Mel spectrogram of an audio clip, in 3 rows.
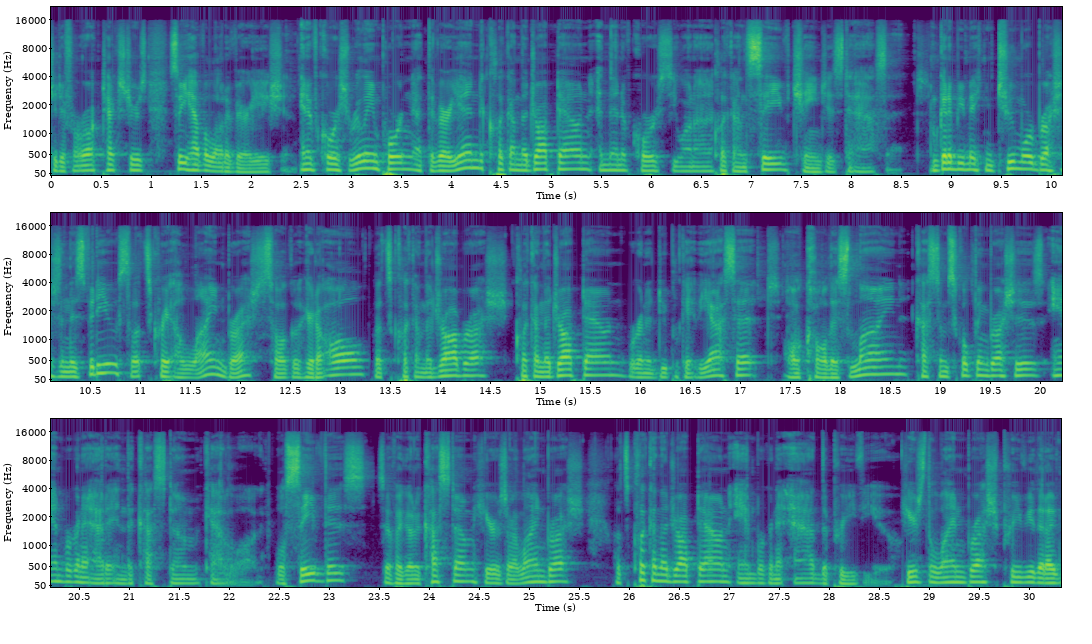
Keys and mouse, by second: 0.3 middle click, 0.7 click, 1.3-2.3 middle drag, 4.3-7.2 drag, 8.1 middle click, 8.5 shift+middle click, 8.8 shift+middle click, 10.1 shift+middle click, 12.1 click, 13.5 click, 14.8-22.4 drag, 23.7 click, 25.8-28.7 drag.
